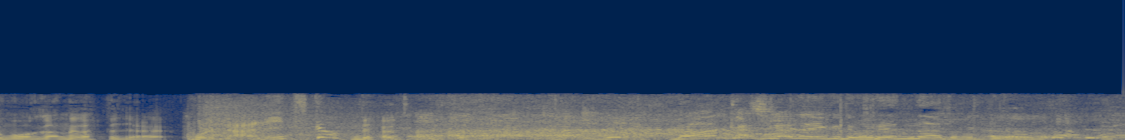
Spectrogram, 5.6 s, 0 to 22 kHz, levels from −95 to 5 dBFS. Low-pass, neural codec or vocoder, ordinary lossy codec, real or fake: 7.2 kHz; none; MP3, 64 kbps; real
